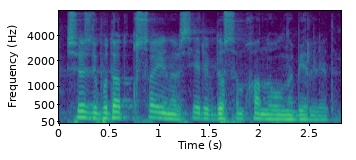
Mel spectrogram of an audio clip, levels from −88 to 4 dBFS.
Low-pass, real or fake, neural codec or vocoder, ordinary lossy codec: none; real; none; none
